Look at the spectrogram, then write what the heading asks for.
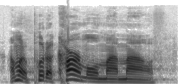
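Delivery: put-on Texas way of speaking. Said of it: "That's the way they say it in Texas".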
